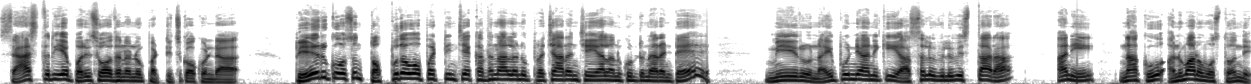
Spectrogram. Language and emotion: Telugu, disgusted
